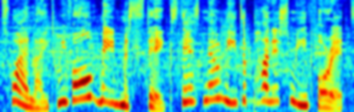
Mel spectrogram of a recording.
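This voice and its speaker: Putting on a theatrical character voice, a woman speaks at an extremely high pitch and a moderate pace. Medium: read story. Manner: posh, theatrical.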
